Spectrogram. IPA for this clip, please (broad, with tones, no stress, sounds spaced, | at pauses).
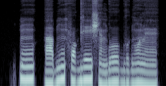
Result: k͡p ũ˦ | a˨ b ũ˦ f ɔ˧ ɡ eː˦ ʃ ã˨ ɡ͡b oː˧ ɡʷ e˧ ɡ ɔ̃˧ l ɛ̃˨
